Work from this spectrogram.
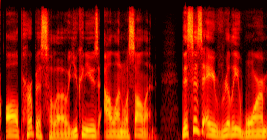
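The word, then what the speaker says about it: أهلاً وسهلاً: For a more all-purpose hello, you can use ahlan wa sahlan.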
